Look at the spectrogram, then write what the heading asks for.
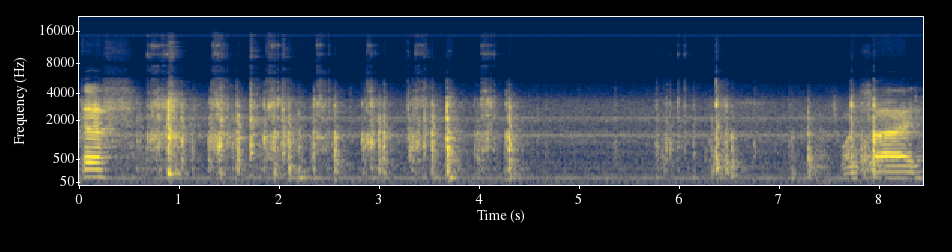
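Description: Ratchet wrench clicking in short bursts while tightening bolts on a gold-mining drywasher, the quick mechanical ratcheting repeated close by, with a voice talking over it.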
